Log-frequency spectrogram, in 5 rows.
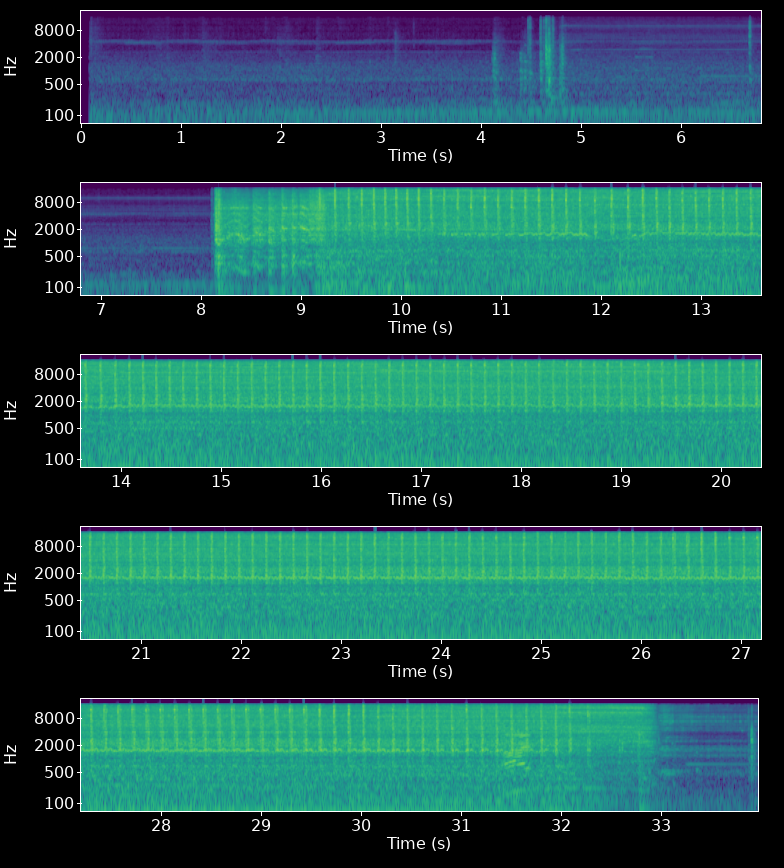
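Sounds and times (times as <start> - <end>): car engine idling: 7.7 - 33.9
rapid valvetrain ticking: 26.1 - 32.4.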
